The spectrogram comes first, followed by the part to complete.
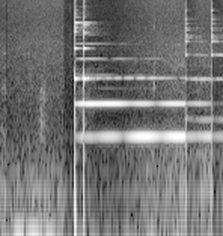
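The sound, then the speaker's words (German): Cheap drinking glasses clink together in a toast: two quick bright taps, then two more, each leaving a clear ringing tone that hangs in the air. Fairly loud, with no voices. “Ich habe heute die Low-Budget-Version von Glas, deswegen hört sich das bei mir nicht so elegant an wie bei euch.”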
